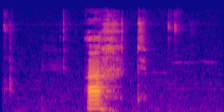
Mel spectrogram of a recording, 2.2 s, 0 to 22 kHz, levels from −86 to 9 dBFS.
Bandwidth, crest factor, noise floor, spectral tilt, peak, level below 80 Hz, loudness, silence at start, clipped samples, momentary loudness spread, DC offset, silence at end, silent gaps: 16 kHz; 22 dB; -57 dBFS; -2.5 dB/octave; -2 dBFS; -60 dBFS; -18 LUFS; 0.85 s; under 0.1%; 25 LU; under 0.1%; 0.8 s; none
